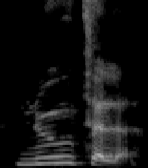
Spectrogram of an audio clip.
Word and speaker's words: Nutella: be like, wow, that is not how I pronounce it. So it is Nutella.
